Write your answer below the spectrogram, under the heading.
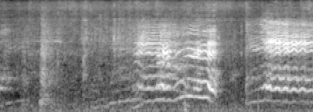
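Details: Goat on a farm on a Padma River char in rural Bangladesh: wavering, quavering bleats rising and falling, one long cry and a second starting near the end, with a person talking underneath.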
